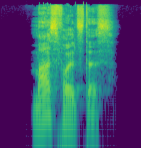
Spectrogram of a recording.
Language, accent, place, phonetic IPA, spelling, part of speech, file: German, Germany, Berlin, [ˈmaːsˌfɔlstəs], maßvollstes, adjective, De-maßvollstes.ogg
- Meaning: strong/mixed nominative/accusative neuter singular superlative degree of maßvoll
